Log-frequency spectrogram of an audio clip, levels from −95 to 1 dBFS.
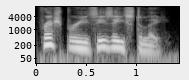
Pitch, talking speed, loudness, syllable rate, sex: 140 Hz, 125 wpm, -17 LUFS, 4.4 syllables/s, male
